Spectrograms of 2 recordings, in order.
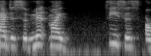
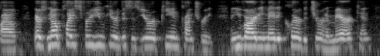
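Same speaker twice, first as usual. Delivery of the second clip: ordinary talk, nothing marked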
